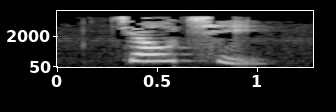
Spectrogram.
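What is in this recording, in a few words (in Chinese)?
"娇气", Mandarin Chinese; chinese flashcards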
